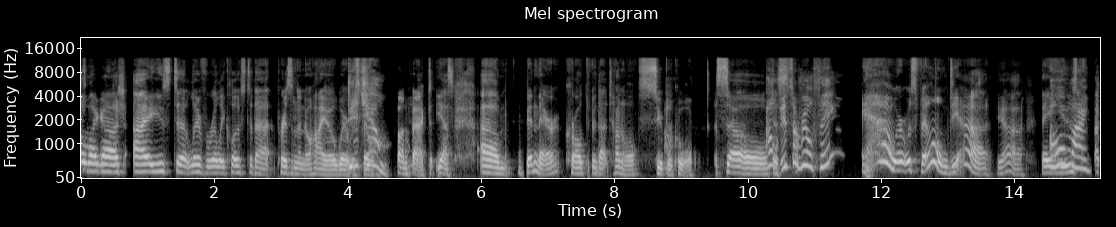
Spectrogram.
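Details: Adult woman speaking, brief exchange with another speaker; typical speech.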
